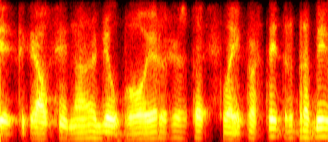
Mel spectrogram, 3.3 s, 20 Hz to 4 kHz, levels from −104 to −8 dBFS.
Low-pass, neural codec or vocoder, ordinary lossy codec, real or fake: 3.6 kHz; codec, 16 kHz in and 24 kHz out, 0.9 kbps, LongCat-Audio-Codec, four codebook decoder; Opus, 16 kbps; fake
